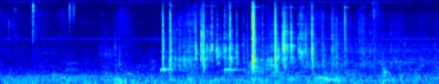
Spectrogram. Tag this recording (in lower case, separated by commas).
coin (dropping), home sounds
